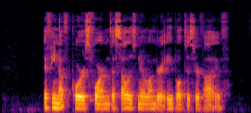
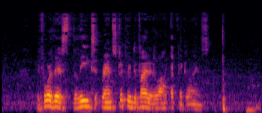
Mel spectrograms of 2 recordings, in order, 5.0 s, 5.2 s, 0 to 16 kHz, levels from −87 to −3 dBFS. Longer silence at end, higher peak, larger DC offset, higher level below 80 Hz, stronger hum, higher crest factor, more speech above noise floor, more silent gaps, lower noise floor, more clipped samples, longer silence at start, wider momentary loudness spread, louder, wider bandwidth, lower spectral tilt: first, 0.5 s vs 0.05 s; first, -2 dBFS vs -10 dBFS; neither; about the same, -50 dBFS vs -54 dBFS; neither; about the same, 18 dB vs 18 dB; first, 47 dB vs 30 dB; neither; first, -65 dBFS vs -57 dBFS; neither; first, 0.9 s vs 0.75 s; second, 9 LU vs 19 LU; first, -19 LUFS vs -27 LUFS; about the same, 11.5 kHz vs 11.5 kHz; second, -5 dB/octave vs -6.5 dB/octave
